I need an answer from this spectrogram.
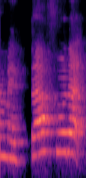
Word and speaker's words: metáfora: lo correcto porque porque la sílaba tónica es ta porque es tónica mía aquí tenemos la tilde y porque tiene mayor fuerza de voz está entonces esta sílaba ta es antepenúltima es la antepenúltima de toda la palabra y cómo es la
